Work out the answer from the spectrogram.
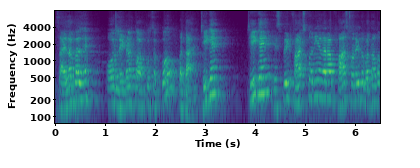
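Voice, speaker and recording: Indian guy teaching vocab, higher voice, quizzes the kids over and over, sounds a bit far off in an echoey room. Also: a bit bright, slight background noise. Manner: addresses students as children, drills answers by repeating questions; reads English definitions slowly and deliberately. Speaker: English vocabulary teacher for exam prep. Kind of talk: online coaching lesson. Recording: roomy echo, voice somewhat off-mic.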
